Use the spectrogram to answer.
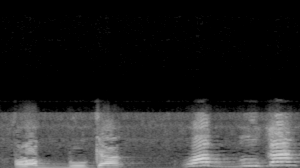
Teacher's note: را پر ہوگا، اوپر زبر ہے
